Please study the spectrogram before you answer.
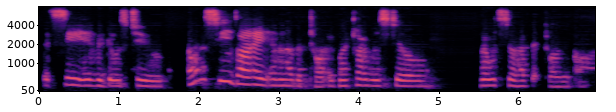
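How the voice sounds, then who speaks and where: A woman with a faint Dutch accent talks loosely on a live stream. She rambles through frank thoughts with lots of fillers and restarts. Her voice is mellow, and the audio sounds dull and lo-fi. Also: medium pitch, a little fast. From Netherlands. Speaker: trading coach streaming live. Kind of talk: casual live-stream chat. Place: home in South Africa.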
